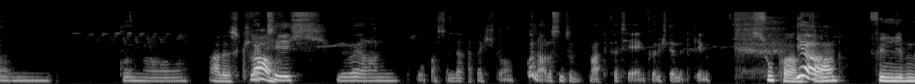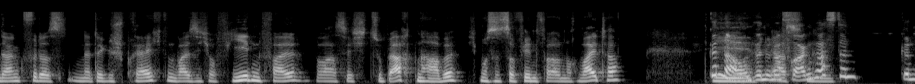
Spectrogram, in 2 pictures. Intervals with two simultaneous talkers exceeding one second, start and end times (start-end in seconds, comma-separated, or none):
16.3-17.5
